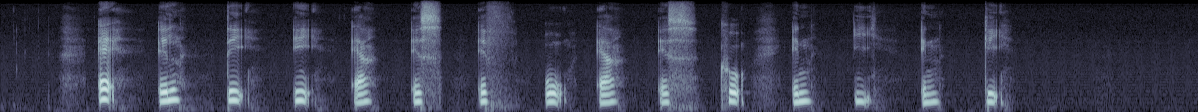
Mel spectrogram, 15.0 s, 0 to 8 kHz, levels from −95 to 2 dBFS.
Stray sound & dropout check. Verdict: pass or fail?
pass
